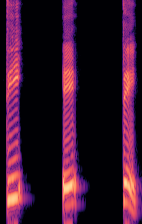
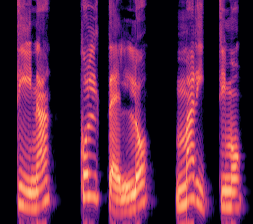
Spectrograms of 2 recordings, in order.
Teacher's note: alla T, che in italiano è sempre dentale, quindi diciamo T e te come in tina, coltello, marittimo.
